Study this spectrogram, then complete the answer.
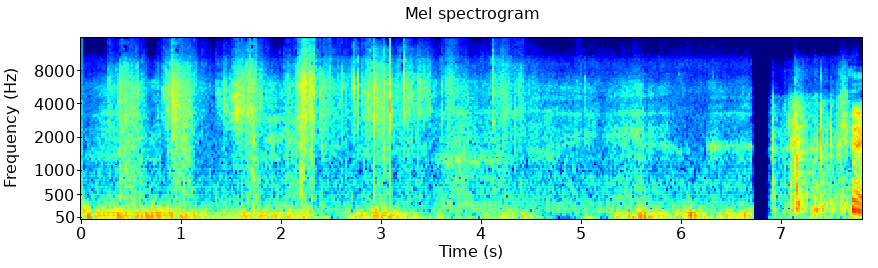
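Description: Footsteps crunch through snow and dry grass.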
